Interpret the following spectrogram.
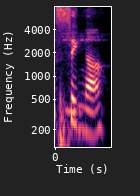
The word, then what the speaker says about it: singer: finger finger yes finger but here only one letter is changing F when it is changed to S now the pronunciation is also changing it changes to singer yeah yeah okay so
